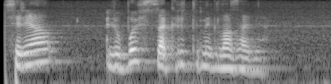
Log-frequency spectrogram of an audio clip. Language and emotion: Russian, positive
